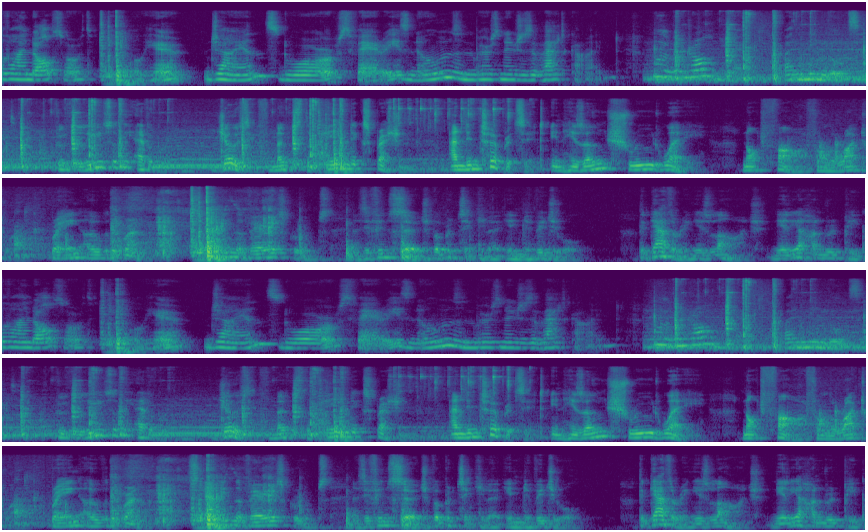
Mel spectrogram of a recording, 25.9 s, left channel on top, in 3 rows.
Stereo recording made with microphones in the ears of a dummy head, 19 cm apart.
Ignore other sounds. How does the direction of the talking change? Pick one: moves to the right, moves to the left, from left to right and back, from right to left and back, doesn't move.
moves to the right.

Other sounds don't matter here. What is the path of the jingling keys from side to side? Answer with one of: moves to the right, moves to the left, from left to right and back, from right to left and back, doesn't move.
from right to left and back.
